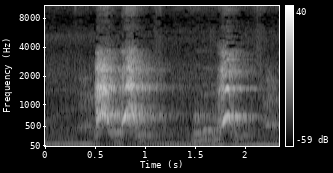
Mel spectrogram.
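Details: Three-month-old Doberman puppy guarding the home at night: two quick sharp barks in close succession, then a third bark after a brief pause, over quiet background.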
